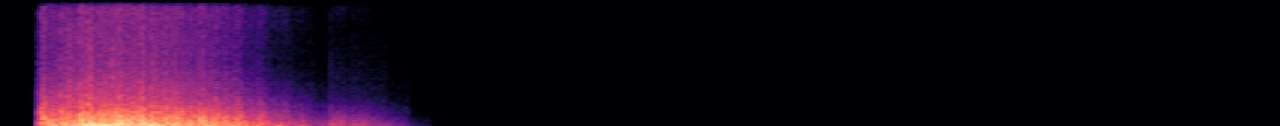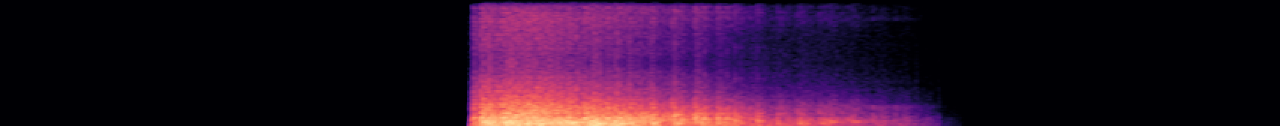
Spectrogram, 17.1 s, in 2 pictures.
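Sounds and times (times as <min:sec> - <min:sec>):
thunder: 0:00.3 - 0:02.6, 0:11.7 - 0:14.8.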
